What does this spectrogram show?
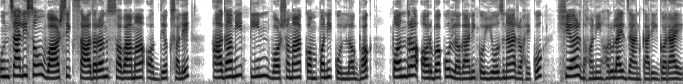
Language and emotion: Nepali, neutral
